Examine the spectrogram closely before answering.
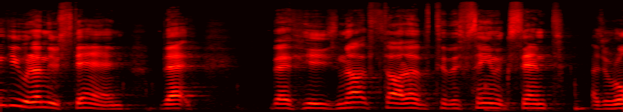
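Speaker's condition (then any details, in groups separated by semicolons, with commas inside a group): Cerebral palsy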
